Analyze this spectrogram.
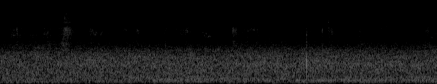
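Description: Footsteps scuff softly on a pavement outdoors.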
